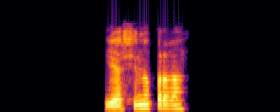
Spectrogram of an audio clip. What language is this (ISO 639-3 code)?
bak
